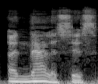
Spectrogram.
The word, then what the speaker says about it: analysis: analysis，你看啊，它是 analyze 的一个名词形式，但它读音跟 analyze 不一样，重音也不一样，后面那个 lies 和这里的 analysis 也是不一样的哈。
